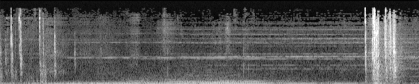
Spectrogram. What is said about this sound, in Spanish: El pomo de la puerta se mueve.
